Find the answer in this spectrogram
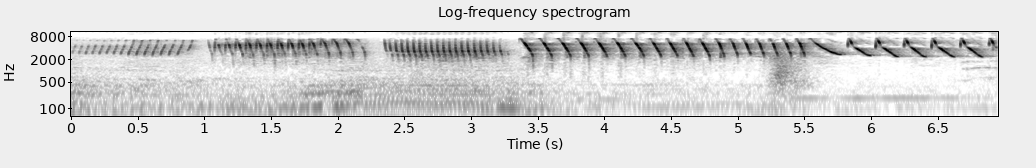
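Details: Singing canary, played to encourage silent canaries to sing again: dense high buzzy rolls broken by short pauses, then a long series of sharp repeated chirps and quick downward sweeps, with faint low background hum.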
